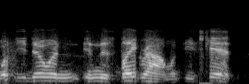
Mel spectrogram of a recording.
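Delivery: ordinary talk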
